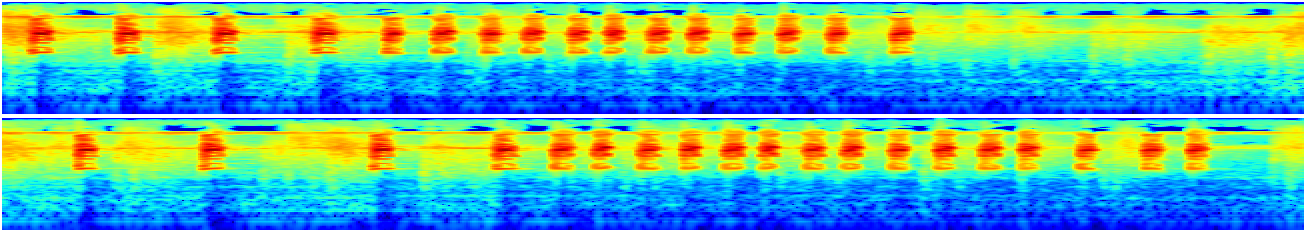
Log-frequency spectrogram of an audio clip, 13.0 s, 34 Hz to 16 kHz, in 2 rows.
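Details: Green tree frog calling through July 4th fireworks: fast runs of short, nasal, honking notes, roughly two or three per second, broken by a brief pause midway, over a steady high-pitched hum.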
